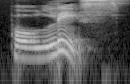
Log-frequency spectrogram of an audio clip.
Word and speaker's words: police: last Story a palavra Polis tem duas sílabas e a mais forte é a última Police repita as frases em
